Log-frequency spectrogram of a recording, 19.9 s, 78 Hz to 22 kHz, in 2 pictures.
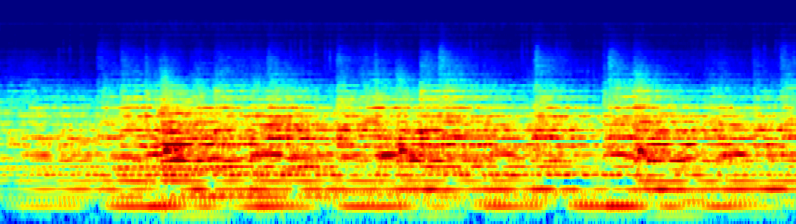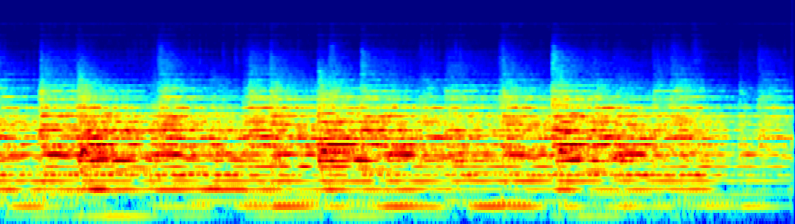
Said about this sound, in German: Erstmals zur Jahrtausendwende schallte sie zusammen mit den 12 anderen Glocken über das Vorharzland.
